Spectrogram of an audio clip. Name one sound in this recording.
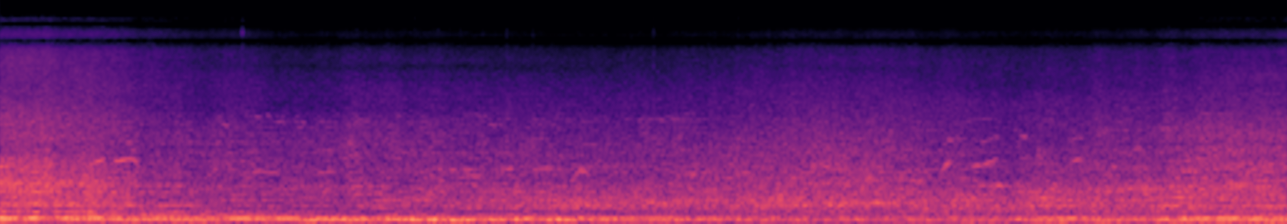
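Race car engines drone more distantly on the far side of the track.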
